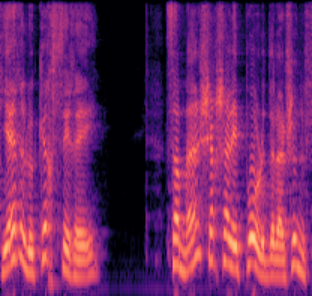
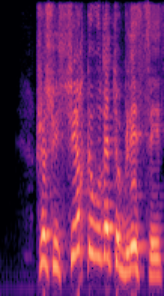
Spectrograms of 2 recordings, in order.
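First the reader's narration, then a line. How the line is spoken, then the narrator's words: Exclaiming. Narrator (French): s'écria-t-il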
